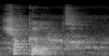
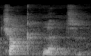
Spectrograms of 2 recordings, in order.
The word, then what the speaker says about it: chocolate: would say vegetable vegetable another silent syllable word is very common chocolate chocolate just two cinnamons chocolate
